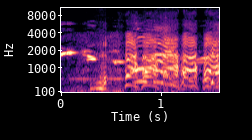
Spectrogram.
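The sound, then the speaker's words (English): Three animated male characters whistle a short melodic tune with clear, high, wavering tones, overlapped by other vocal sounds. “Also, they're whistling.”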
